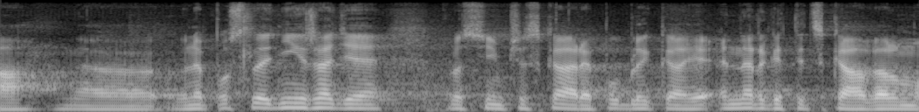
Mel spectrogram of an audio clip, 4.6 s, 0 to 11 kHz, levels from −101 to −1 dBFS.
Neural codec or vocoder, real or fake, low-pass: none; real; 9.9 kHz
